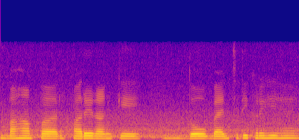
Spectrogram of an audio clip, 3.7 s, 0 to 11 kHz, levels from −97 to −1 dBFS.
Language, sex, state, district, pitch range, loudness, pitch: Hindi, male, Chandigarh, Chandigarh, 170-185 Hz, -16 LUFS, 180 Hz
